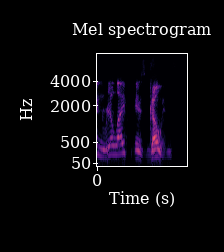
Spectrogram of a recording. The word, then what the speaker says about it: Goins: But, my shoot last name in real life is Goins, spelled Goins, and people have been calling me Groins my whole life.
